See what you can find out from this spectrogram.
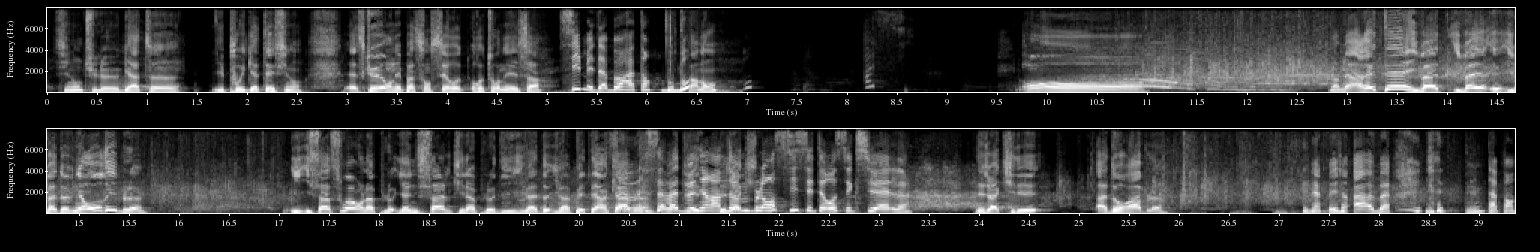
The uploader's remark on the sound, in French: Produit par Binge Audio, enregistré en avril 2022 à la Scala Paris.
